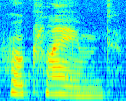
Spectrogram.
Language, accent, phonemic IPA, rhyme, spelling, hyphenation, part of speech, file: English, US, /pɹoʊˈkleɪmd/, -eɪmd, proclaimed, pro‧claimed, verb, En-us-proclaimed.ogg
- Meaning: simple past and past participle of proclaim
